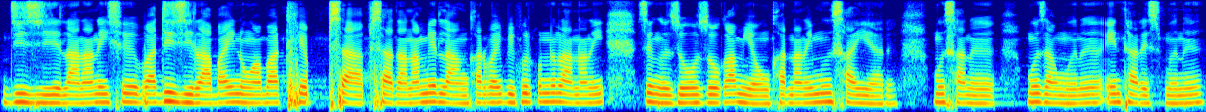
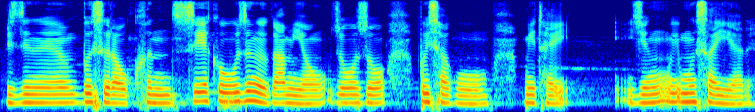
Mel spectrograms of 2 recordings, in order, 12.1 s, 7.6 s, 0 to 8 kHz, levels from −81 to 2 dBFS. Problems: none marked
